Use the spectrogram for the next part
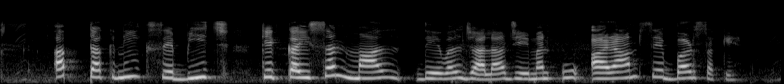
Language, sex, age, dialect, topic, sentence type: Bhojpuri, female, 18-24, Western, agriculture, statement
